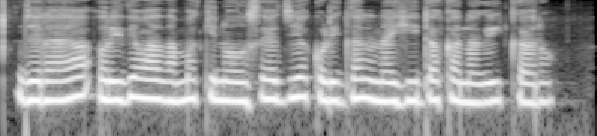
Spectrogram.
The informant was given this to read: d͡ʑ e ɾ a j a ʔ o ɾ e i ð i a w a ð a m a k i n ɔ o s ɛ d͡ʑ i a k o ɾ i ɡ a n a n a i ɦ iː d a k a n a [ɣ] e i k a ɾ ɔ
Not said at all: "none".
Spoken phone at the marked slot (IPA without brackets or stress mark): ɣ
